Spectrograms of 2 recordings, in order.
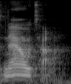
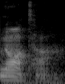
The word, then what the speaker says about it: nauta: remember here is that the diphthong a u has an ow sound not an aw sound so this is nauta and not naughta try this word it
